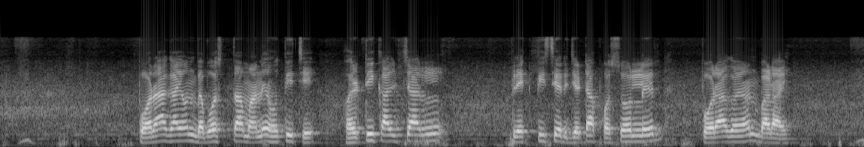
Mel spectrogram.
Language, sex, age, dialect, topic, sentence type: Bengali, male, 18-24, Western, agriculture, statement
